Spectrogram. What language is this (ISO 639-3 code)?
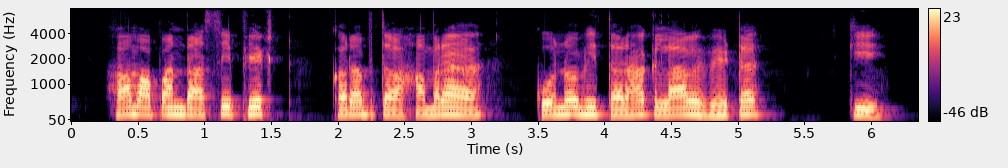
mai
